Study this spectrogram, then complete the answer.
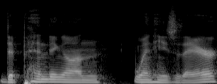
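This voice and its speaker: The man speaks with a Californian accent. His intonation is fairly even. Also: very clean recording, silent background. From Sacramento, California. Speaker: podcast co-host. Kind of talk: casual chat.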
